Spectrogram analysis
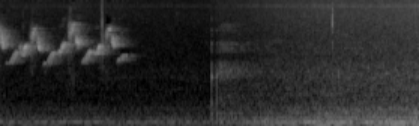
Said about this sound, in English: I think the bird wants to say something. What is he saying? Can anybody understand? Where is that bird? He wants to come inside? Does anyone know what birds say?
